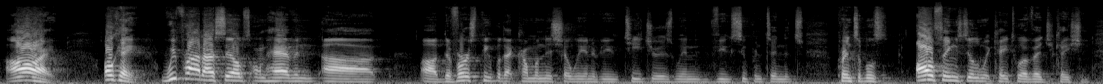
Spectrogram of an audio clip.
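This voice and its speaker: A middle-aged man with a medium-pitched voice hosts a local TV interview show. He asks relaxed, friendly questions and fills pauses with "uh" and "um."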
